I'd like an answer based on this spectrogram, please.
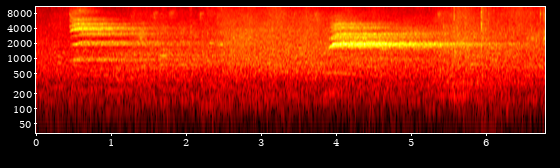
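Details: Captive belugas in training at Port of Nagoya Public Aquarium, December 2018, group of Gray, Mirai and Nico: two sustained, rich whistles three and a half seconds apart, the second louder, over a hissy indoor background.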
